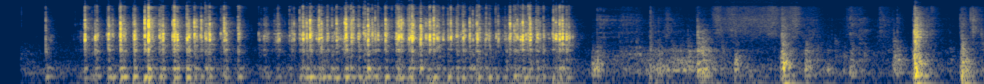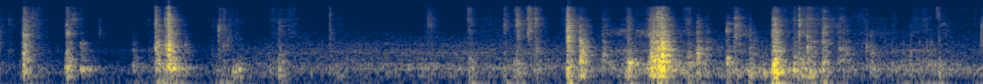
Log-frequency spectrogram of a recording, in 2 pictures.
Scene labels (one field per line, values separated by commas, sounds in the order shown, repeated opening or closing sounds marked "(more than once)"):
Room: office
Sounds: keyboard typing, footsteps, window, door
